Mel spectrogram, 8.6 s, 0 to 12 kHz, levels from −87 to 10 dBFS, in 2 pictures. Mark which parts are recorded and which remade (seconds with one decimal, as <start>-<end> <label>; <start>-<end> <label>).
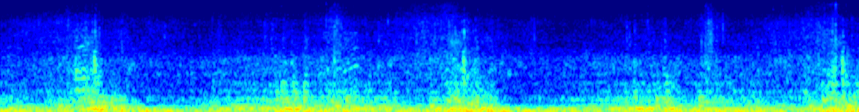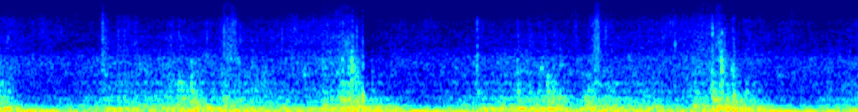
0.0-1.3 remade; 1.3-4.9 recorded; 4.9-5.5 remade; 5.5-8.6 recorded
